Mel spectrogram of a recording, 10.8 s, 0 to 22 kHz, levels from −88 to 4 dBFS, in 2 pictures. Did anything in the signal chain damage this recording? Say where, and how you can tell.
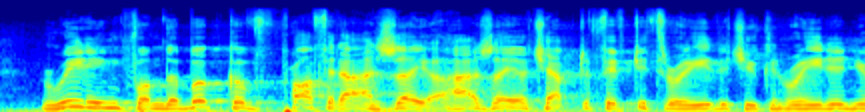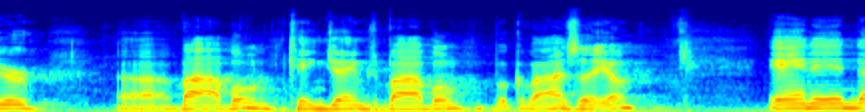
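Yes. Evenly spaced ticks recur every 2.0 s from 1.99 s to 10.0 s, about five in all. These are periodic USB or driver dropouts: a background task briefly stalls the USB bus or audio driver, and a tiny sliver of audio is skipped outright.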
